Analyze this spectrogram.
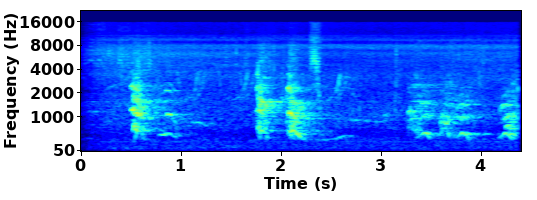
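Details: Staghound puppies almost seven weeks old, playing with their chase instinct switched on; a few short high yips and squeals come in scattered bursts about every second or two over a quiet background.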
